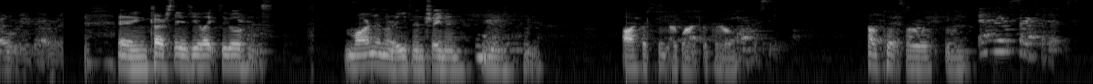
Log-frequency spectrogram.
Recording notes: Please note that we have had difficulties on the day with recording with audio, resulting in some clips being edited out and a lower sound quality.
